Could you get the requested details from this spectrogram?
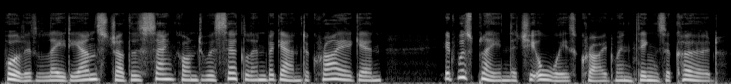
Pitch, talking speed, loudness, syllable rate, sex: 200 Hz, 195 wpm, -18 LUFS, 5.2 syllables/s, female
